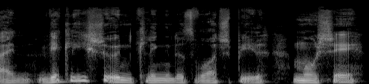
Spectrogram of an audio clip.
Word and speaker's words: Moshe: Moshe, so wird der Name auf Hebräisch ausgesprochen.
